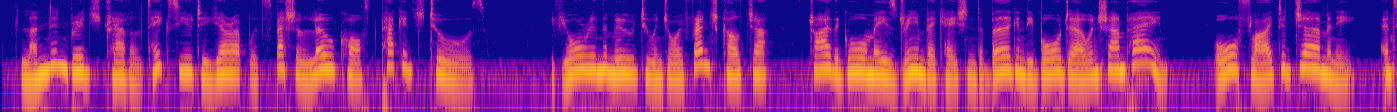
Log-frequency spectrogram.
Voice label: Brit Female; Character Voices; British Lady (2010)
